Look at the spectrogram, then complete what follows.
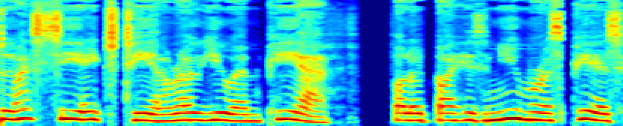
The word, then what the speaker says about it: Schtroumpf: La Flûte à six Schtroumpfs. Schtroumpf is pronounced like the German word "Strumpf" meaning "sock".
